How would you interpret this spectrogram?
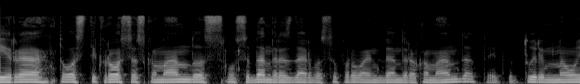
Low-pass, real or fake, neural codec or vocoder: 9.9 kHz; real; none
